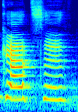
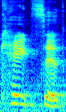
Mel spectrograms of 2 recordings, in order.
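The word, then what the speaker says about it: Cait Sith: at him cat Sith I refuse to call it Kate Sith cuz it's weird although I think it's it is spelled Kate Sith but all my life I have called him cat Sith believe it or not because he's a cat um wait where where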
